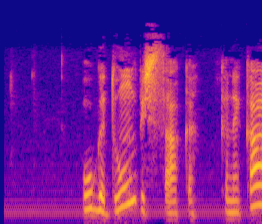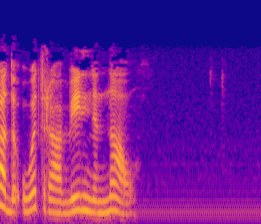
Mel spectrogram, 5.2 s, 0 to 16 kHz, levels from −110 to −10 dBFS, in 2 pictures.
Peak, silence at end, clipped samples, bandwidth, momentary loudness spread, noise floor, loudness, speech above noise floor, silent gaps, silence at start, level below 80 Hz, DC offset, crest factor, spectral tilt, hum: -6 dBFS; 1.3 s; under 0.1%; 11 kHz; 15 LU; -64 dBFS; -25 LUFS; 38 dB; none; 0.85 s; -70 dBFS; under 0.1%; 22 dB; -2 dB/octave; 50 Hz at -55 dBFS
